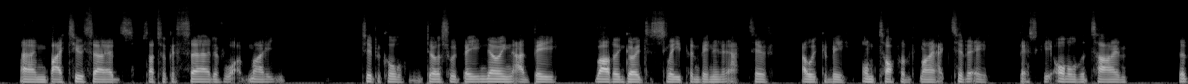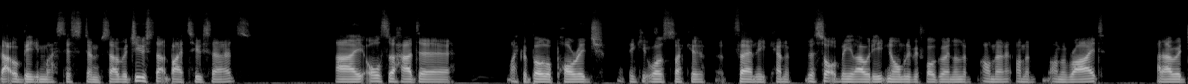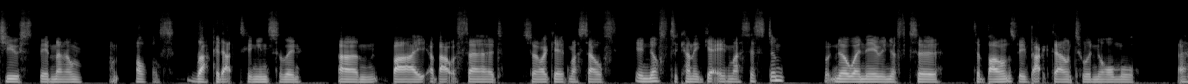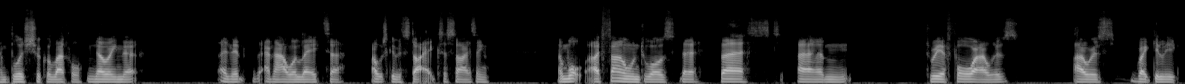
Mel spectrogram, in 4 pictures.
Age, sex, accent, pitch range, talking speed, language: 20-39, male, British, 115-125 Hz, 205 wpm, English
